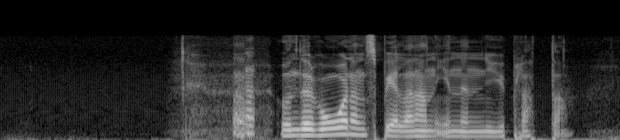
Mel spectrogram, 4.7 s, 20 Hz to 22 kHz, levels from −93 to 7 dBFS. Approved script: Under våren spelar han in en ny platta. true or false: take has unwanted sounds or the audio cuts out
true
